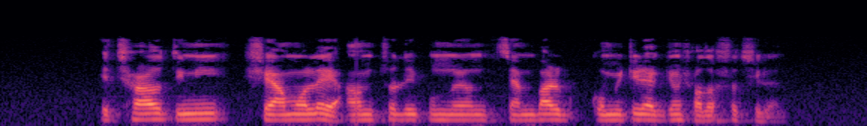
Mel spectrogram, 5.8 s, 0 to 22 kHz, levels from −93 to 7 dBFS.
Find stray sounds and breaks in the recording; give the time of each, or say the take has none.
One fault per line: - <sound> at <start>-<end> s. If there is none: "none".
none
